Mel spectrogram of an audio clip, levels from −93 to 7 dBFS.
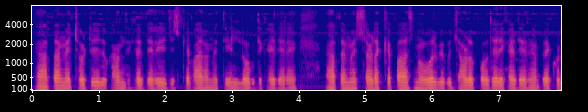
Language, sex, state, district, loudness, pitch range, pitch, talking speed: Hindi, male, Bihar, Madhepura, -36 LUFS, 105-110 Hz, 110 Hz, 270 wpm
